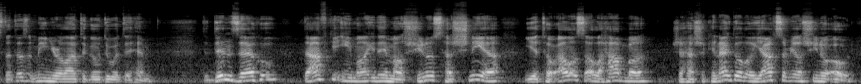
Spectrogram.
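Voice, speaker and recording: Teaching a religious law class, a man of medium pitch alternates between reading a text and explaining it conversationally, going back over points to make them clear. Background noise is clearly audible in the recording.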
